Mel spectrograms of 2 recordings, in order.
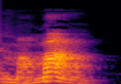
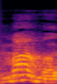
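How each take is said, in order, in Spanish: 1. El acento está en la última sílaba. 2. El acento está en la primera sílaba. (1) "dije mamá" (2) "yo no dije mama"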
